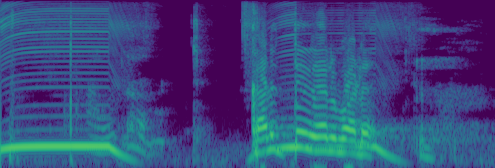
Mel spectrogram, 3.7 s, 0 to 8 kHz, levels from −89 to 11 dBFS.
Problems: background sounds at intervals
